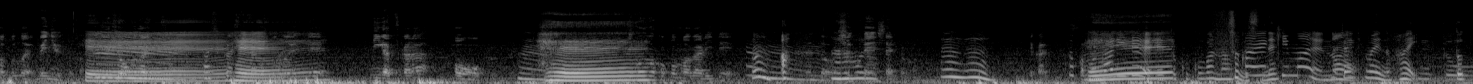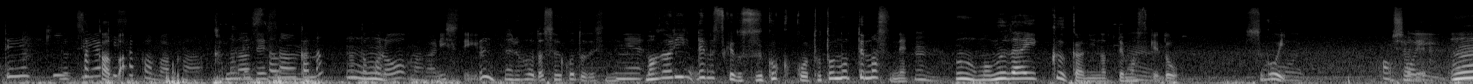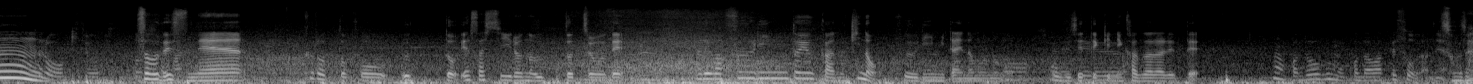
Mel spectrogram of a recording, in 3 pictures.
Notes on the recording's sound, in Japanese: ひさしぶりのお出かけ収録！From Radiotalk。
